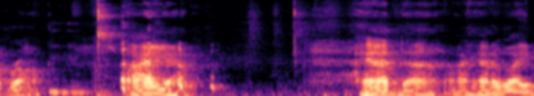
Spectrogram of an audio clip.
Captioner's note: laughing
